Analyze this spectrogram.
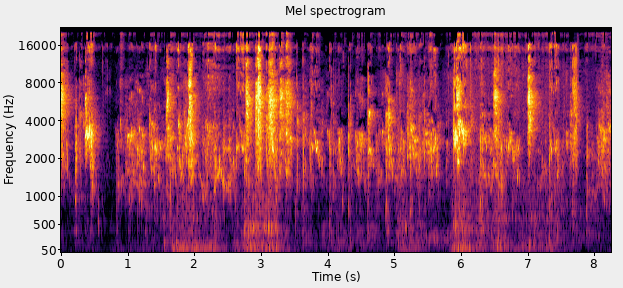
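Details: Several budgerigars kept at home chatter in a play area. Their busy warbled twittering comes in uneven bursts of scratchy notes and sharp chirps, with a few soft low knocks in the background.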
